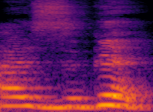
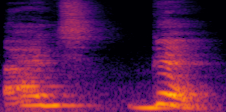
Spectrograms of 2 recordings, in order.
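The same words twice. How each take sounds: First: "అజ్గర్" run together as az-gar, lower; "అజ్గర్" linked in two beats, ending on bare r; joined half letters. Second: "అజ్గర్" very slowly, pause between aj and gar; "అజ్గర్" as two separated syllables; split into halves. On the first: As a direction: say "అజ్గర్" as one word, no final vowel. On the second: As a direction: break "అజ్గర్" in two at the bare j. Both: Shown as a demonstration. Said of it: "వీటిని ఆఫ్ చదువుతాం".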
